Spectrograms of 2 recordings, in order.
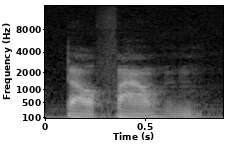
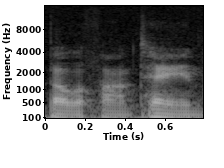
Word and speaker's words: Bellefontaine: So we went up through all the way up to Belle Fountain. I don't think it has a French pronunciation in Ohio. It's not Bellefontaine like we were saying.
